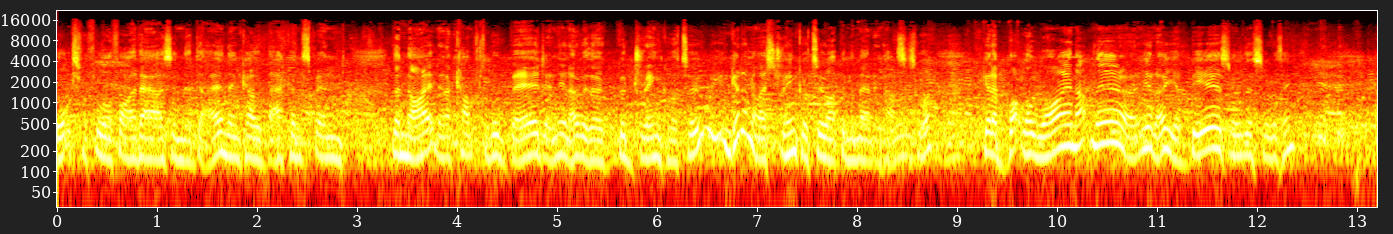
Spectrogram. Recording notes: This is the third and final part of the series recorded at the Adventure Travel Show.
